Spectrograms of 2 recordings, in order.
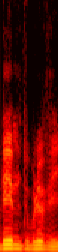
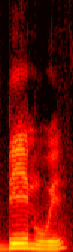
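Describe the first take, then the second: First: The W is said the French way. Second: The W is said the Belgian way. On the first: "pas B M W" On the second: "Ils disent B M W"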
